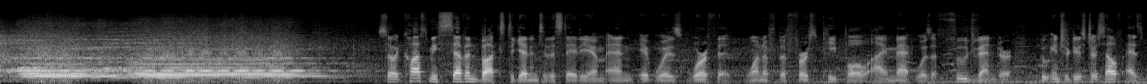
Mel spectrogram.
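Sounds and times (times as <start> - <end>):
train rumbling past on railroad tracks near a stadium: 0.1 - 3.8
speech: 3.9 - 11.4.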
